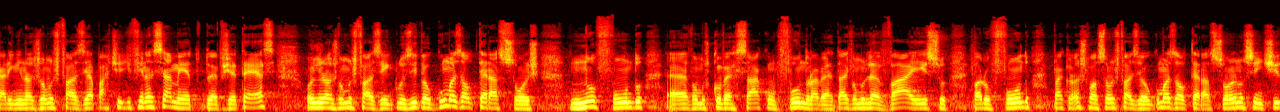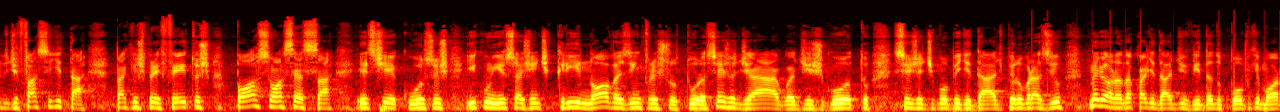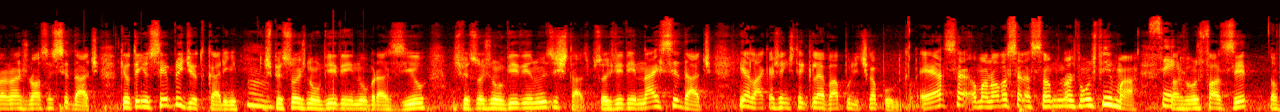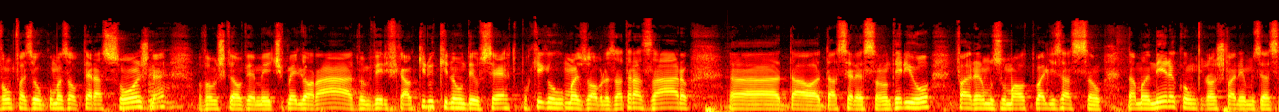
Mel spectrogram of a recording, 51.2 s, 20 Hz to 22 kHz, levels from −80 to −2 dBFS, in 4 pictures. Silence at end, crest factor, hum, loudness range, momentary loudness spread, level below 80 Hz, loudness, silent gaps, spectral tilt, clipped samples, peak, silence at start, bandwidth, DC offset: 0 s; 14 dB; none; 2 LU; 5 LU; -46 dBFS; -19 LUFS; none; -4.5 dB/octave; under 0.1%; -4 dBFS; 0 s; 13 kHz; under 0.1%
